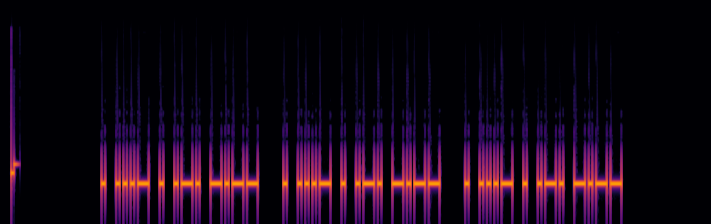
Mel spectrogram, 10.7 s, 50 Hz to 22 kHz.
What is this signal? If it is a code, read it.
Morse code, heard as a keyed tone, about 22 wpm, 700 Hz. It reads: EVERY EVERY EVERY
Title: Top 500 Words Repeated 22wpm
